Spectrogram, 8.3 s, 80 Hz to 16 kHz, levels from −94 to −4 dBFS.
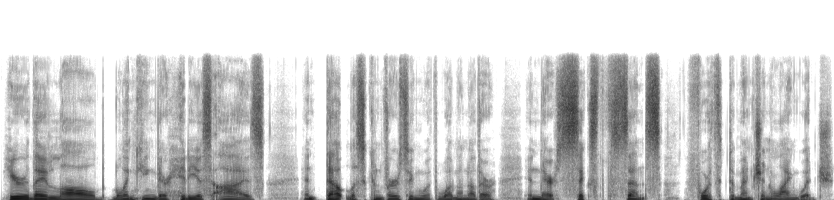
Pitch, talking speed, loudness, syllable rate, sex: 95 Hz, 145 wpm, -21 LUFS, 4.7 syllables/s, male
